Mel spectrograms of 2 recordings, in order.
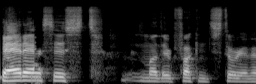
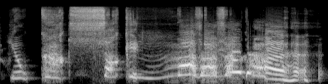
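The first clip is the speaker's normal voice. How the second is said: high, drawn-out bellow; all-out cursing shout; 11 dB louder, much slower than usual. Acted. Newly retired worker finally free to swear, shouting. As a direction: let loose a long, screamed insult.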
